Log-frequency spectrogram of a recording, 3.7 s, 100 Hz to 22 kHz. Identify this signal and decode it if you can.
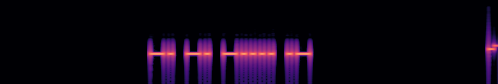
Morse code, heard as a keyed tone, about 34 wpm, 700 Hz. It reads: NN6A
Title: Common Cut Numbers - 4-Digit 35wpm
